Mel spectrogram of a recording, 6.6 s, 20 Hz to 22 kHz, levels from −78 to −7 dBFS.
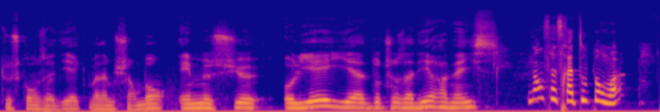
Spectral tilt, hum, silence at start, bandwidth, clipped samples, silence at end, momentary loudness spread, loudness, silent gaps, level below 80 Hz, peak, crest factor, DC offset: -5.5 dB/octave; none; 0 s; 15.5 kHz; under 0.1%; 0.1 s; 11 LU; -29 LUFS; none; -56 dBFS; -8 dBFS; 20 dB; 2%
